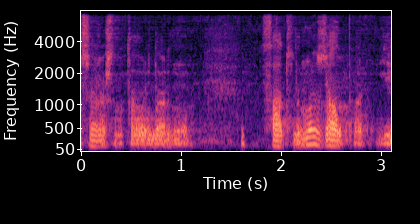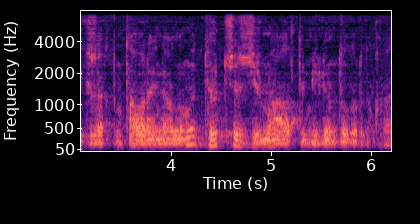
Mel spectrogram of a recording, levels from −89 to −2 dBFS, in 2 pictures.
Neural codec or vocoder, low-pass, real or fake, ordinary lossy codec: vocoder, 22.05 kHz, 80 mel bands, HiFi-GAN; 7.2 kHz; fake; none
